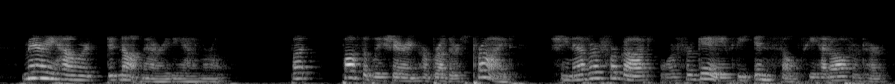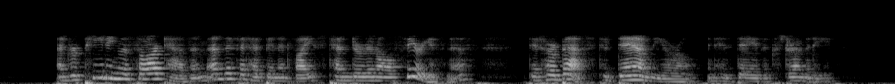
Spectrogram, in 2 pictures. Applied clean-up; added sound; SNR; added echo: none; none; none; reverberation time 0.3 s.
